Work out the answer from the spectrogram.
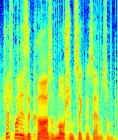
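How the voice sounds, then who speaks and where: A man's voice: fairly low pitch, wildly swooping pitch, quick pace. An American man hosting a scripted 1940s radio program, speaking in a formal, polished, inquiring way as announcer and interviewer. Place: radio studio.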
